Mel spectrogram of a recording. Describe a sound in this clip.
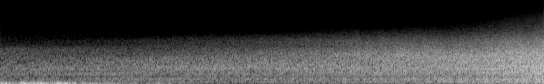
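A car approaches along a road, growing louder.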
